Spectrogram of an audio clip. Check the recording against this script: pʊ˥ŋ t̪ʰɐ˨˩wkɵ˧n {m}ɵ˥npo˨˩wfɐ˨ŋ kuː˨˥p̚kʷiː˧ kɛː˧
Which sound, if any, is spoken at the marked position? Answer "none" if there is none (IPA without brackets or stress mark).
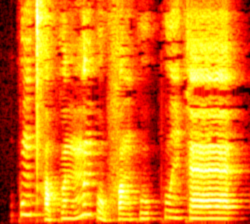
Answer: m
